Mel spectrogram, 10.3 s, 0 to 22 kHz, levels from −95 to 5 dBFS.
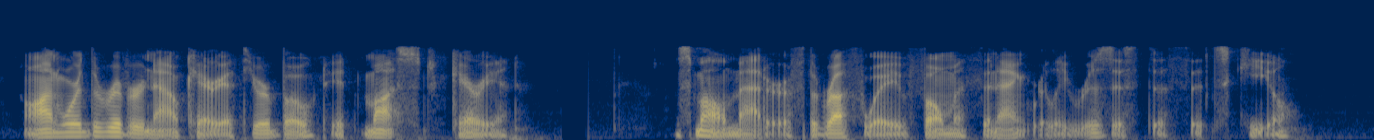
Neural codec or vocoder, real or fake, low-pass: none; real; 5.4 kHz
